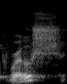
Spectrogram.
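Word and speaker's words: Groce: guys that I see Rodney grosh Jr I think is how you pronounce the name it's g-r-o-c-e he's a Mississippi State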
